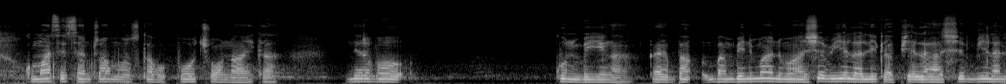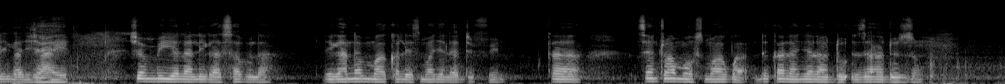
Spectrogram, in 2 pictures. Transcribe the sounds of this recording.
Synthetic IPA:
ku˨ma˦sɪ˦sɛ˦ntɾa˦lmɔ˨ska˨bʊ˨poː˦t͡ʃʊ˦˨ʊ˦na˨ɪ˨ka˨ | nɨ˦ɾɨ˦bʊ˦ | ku˦n˨bɨ˦jɪ˦ŋa˨ka˨ba˨mbe˨ni˦maː˦nɨ˨maː˦ʃɛ˦bjɛ˦la˨li˦ɡa˨pi˨ɛ˦lːa˦ʃɛ˦bjɛ˦la˨li˦ɡa˨ʒa˨˦ɪ˦ʃɛ˦bbi˦jɛ˦la˨li˦ɡa˨sa˦bɨ˨la˨ | li˦ɡa˨nɨ˦bmaː˨˦ka˦le˨sɨ˦ma˦ɲɛ˦la˨dɨ˦fi˦n | ka˨ | sɛ˦ntɾa˦mɔ˨ksmaː˦ɡ͡ba˨dɨ˦ka˦la˨ɲɛ˦la˨do˦zaː˦do˨zʊ˦ŋ

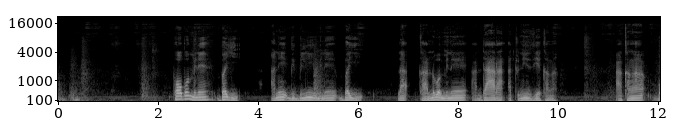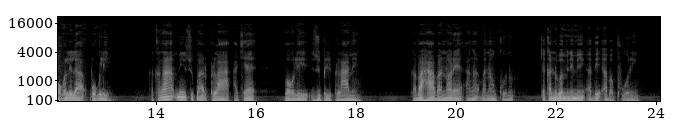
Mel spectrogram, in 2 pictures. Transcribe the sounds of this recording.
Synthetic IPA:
pɔ˦bɔ˦mɪ˨nɛ˦ba˦ji˨ | a˨nɪ˦bi˨bi˨liː˦mɪ˨nɛ˦ba˦ji˨ | la˦ | ka˨nʊ˦ba˦mi˨nɛ˦a̰˨daː˦ɾa˨a˨tu˨ni˦zi˨e˦ka˨ŋa˦ | a̰˨ka˨ŋa˦vɔ˨ɣlɪ˦la˦k͡pʊ˦ɡlɪ˨ | ka˨ka˨ŋa˦mɪ˦n˦su˨k͡pa˨˦ɾɪ˦pɪ˨laː˦a˨t͡ʃɛ˦ | vɔ˨ɣlɪ˨zu˦pi˨lpɪ˨laː˦mɪ˦ŋ | ka˨ba˦ɦaː˦ba˨nɔ˦ɾɛ˦a̰˨ŋa̰˦ba˨na˦ŋko˨no˦˨ | t͡ʃɛ˦ka˨nʊ˦ba˦mi˨ne˦mɪ˦ŋa̰˨be˦ʔa̰˨ba˨pʰu˨o˨ɾi˦ŋ

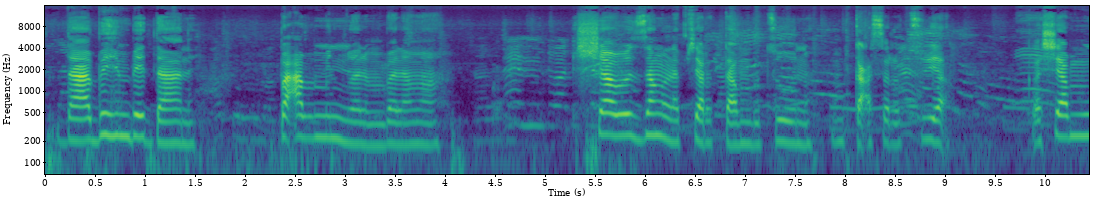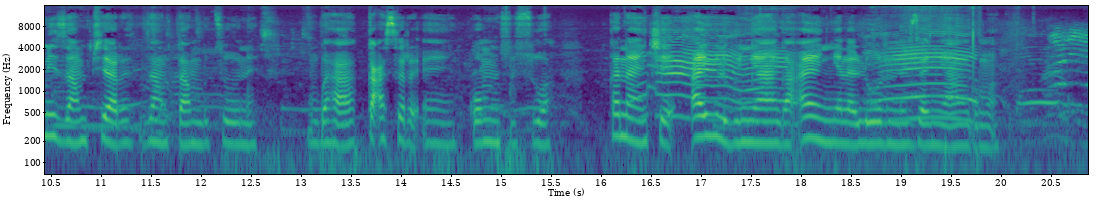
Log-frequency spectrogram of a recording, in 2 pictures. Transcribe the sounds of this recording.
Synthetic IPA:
daː˨bɪ˦hɪ˦m̩˦bɛ˦daː˦nɨ˨ | pa̰˦ʔa˦bɨ˦mi˦nɔ˨lɨ˨m̩˨ba˦la˦maː˦ | ʃɛ˦βza˦ŋla˨pi˦ɛ˦ɾɨ˨ta˨m˦bɨ˨toː˦nɨ˨ŋ̩˦ka̰˨ʔa˨sɨ˨ɾɨ˨tu˦ja˦ | ka˨ʃɛ˦bmi˦za˨ŋpi˦ɛ˦ɾɨ˨za˦ŋta˨mbɨ˦toː˦nɨ˨ŋ͡m̩˦ɡ͡ba˨ɦa˨ka̰˦ʔa˨sɨ˨ɾɨ˨˦ko˦m˦n˨su˨su˦wa˦ | ka˦na˨n˨t͡ʃɛ˦a˦ji˦lɨ˨bɨ˨ɲaː˦ŋɡa˨ʔa˦jɛ˦˨˦ɲɛ˦la˨lo˦ɾɨ˨˦nɨ˦za˦ɲaː˦ŋɡɨ˨maː˨

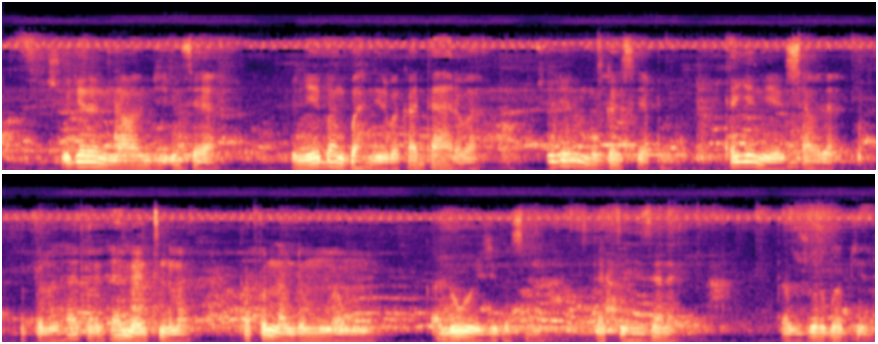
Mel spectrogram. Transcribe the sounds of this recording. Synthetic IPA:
so˦d͡ʒɛ˦nɨ˦n˨la˦ʔa˦m̩˦bi˦n̩˦za˦ja˨ | o˨ɲɛ˦ba˦nɡ͡ba˨hni˨ɾɨ˨ba˨ka˦daː˦ɾɨ˨ba˦ | so˦d͡ʒɛ˦nɨ˦m˦mo˨ɡa˦n˦sa˨ja̰˨po˨ɾka˦jɛ˦ni˨jɛ˨n˨˦sa˦bɨ˦la̰˨ | ka˨pɨ˨ɾha˦lmɛ˨ntɨ˦nɨ˨ma˨ka˦pɨ˦ɾna˨mdɨ˦mː˦uː˦na˨nu˨nɨ˨ka̰˨loː˦ja˨zi˦bɨ˨sa˨nɨ˨ka˨tɪ˨hɪ˨za˦na˨ | ka˨zo˦ɾɨ˦ɡ͡ba˦bɛ̰˨

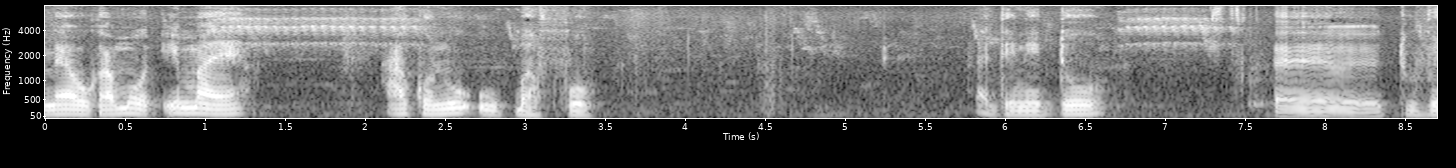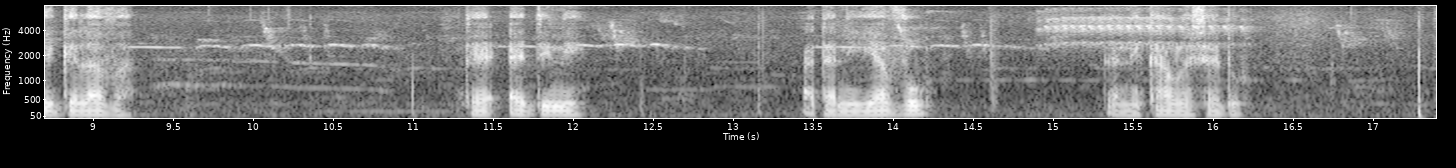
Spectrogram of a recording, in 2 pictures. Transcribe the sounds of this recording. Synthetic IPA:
mɛ˨a˨wo˨ka˨mo˦ʔɪ˦mã˦jɛ˦ | a˨kɔ˨nũ˦ʔu˨k͡pa˨fo˨ | ɛ˨dɪ˨nɪ˨dʊ˦˨ | tu˨ve˨ɡe˨la˦va˨ | kɛ˦ɛ˦dɪ˨nɪ˨ | a˨ta˨nɪ˨jɛ˦vʊ˦˨ | ta˨nɪ˨ka˦wlɛ˨sɛ˦dʊ˦

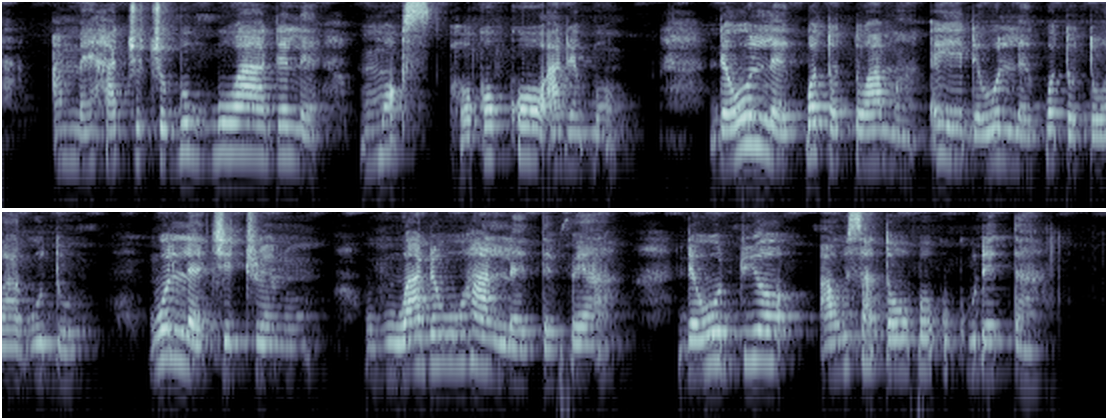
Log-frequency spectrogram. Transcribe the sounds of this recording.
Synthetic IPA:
a˨mẽ˨ha˨t͡ʃo˨t͡ʃo˨ɡ͡bo˦ɡ͡bo˦a˦ɖɛ˦lɛ˨mɔ˦ks | hɔ˨kɔ˦kʰɔ˦a̰˨ɖɛ˨ɡ͡bɔ˦ | ɖe˨wo˦lɛ˨k͡pɔ˦t̪ɔ˨t̪ɔ˦a˨mɛ˨e˦je˦ɖe˨wo˦lɛ˨k͡pɔ˦t̪ɔ˨t̪ɔ˨a˨ɡo˦d̪o˨ | wo˦lɛ˨t͡ɕi˨t̪ɾe˨nũ˨ | βu˨a˨ɖɛ˦wo˦ɦã˦lɛ˨t̪ɛ˨ɸe˦a̰˨ | ɖɛ˨wo˦ɖu˦ɔ˦a˨wu˦sa̰˦t̪ɔ˦wo˦ɸe˦ku˦ku˦ɖɛ˦t̪a˨

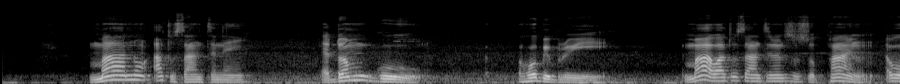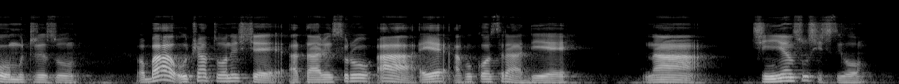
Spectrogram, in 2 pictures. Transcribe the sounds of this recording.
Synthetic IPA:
m̩˨mãː˦nʊ̃˦ʔa˦tʰʊ˨sã˦ntʰɪ˦nɪ̃˦ | ɛ˨dɔ̃˦mɡo˨ | ho˦be˨bɾeː˨ | m̩˨mãː˦a˨wɔ˨˦a˦tʊ˦sã˦ntɪ˦nɪ̃˦nʊ̃˦s̬ʊ˨sʊ˨pʰã˦˨nɛ̰˦wɔ˨ɔ˨mũ˨tʰɪ˨ɾɪ˨sʊ˨ | ɔ̰˨baː˦˨o˨t͡ɕᶣɾa˦tʊ˨˦ɔ˦nʊ̃˦ɕɛ˨a̰˨tʰaː˨ɾɪ˨sʊ˦ɾʊ˦ʔa˦ɛ̰˨jɛ˦ʔa̰˨kʊ˦kʰɔ˦sɪ˦ɾa̰˨dɪ˦ɛ˦ | nã˨ | t͡ɕʰĩ˨jɛ̃˦n̩˦sʊ˦ɕi˨t͡ɕʰi˨ɔ˦

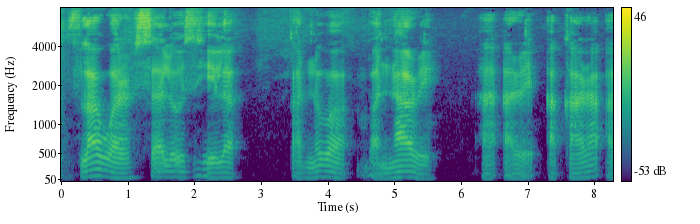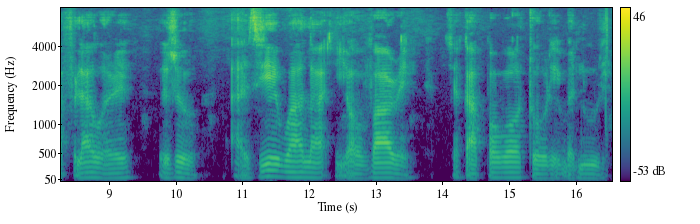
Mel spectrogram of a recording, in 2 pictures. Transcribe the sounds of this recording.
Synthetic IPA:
fɪ˨la˦wa˨ɾsɛ̰˦lo˦zi˨e˦la˦ | ka̰˨nʊ˦βa˦ba̰˨na˦ɾɪ˨ | a˨a̰˨ɾɪ̰˨a˨kʰaː˨ɾa˦a˨fɪ˨la˦wa˨ɾɪ˦ | zo˦ | a̰˨zi˦e˦waː˦la˦jɔ̰˨vaː˦ɾɪ˨ | t͡ʃɛ˦ka˨pɔ˦βɔ˦tʰoː˨ɾɪ˨ba˨nuː˦ɾi˨

